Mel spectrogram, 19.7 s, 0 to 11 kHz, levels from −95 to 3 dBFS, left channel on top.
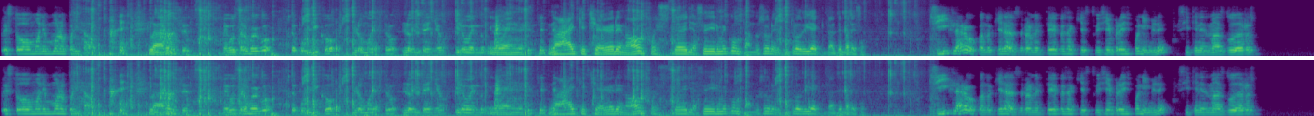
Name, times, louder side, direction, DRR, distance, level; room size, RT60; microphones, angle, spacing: voice 1, 0.0-4.1 4.4-8.4 13.9-18.8, left 1 dB, 20° left, 1.4 m, -32 dB
Chewing mastication, 1.0-14.1, right 2 dB, 15° right, 0.5 m, -37 dB
voice 2, 2.2-2.6 7.3-7.9 8.2-13.0, left 5 dB, 50° left, 0.3 m, -29 dB
3.5 x 2.4 x 2.6 m
head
